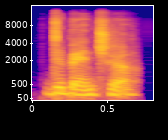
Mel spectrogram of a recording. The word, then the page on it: debenture: Indian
